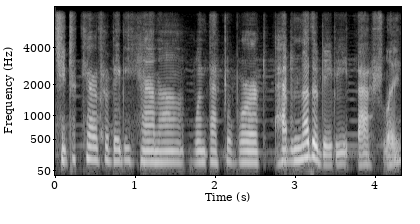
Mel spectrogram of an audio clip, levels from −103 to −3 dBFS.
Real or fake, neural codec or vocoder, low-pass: fake; codec, 32 kHz, 1.9 kbps, SNAC; 7.2 kHz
